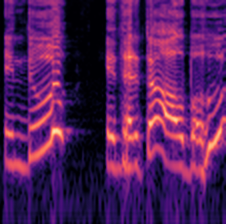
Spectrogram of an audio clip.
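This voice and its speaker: A woman's voice: fairly high pitch, lively intonation, slow, no echo, clean studio sound. A woman voicing a stern, bossy middle-aged Indian mother-in-law in a cartoon family story. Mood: affectionate. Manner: sharp, bossy, scolding. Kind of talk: Hindi moral-story cartoon acting.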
